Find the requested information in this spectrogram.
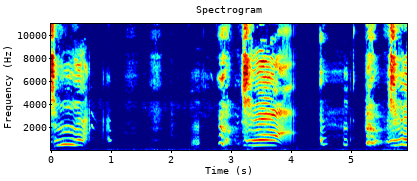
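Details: Baby crying: high, wavering wails in bursts with whimpers and short breaks between them; infant cry.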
